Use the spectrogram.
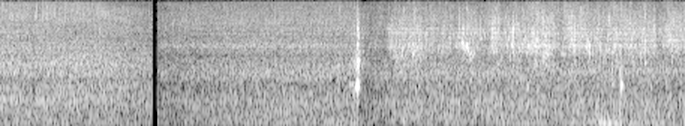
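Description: Seaweed solution pours over a succulent in a pot with no drainage hole, a close, steady hiss of running water with a soft trickle.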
